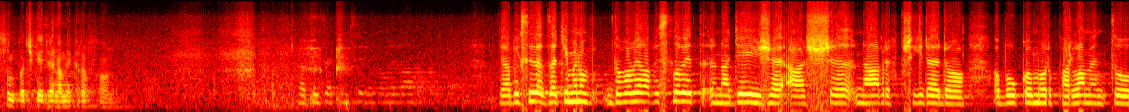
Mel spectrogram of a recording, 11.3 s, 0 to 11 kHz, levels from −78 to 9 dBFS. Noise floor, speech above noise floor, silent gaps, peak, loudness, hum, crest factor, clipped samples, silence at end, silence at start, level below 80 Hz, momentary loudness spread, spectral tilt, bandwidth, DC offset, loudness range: -35 dBFS; 23 dB; none; 0 dBFS; -10 LUFS; none; 12 dB; 0.3%; 0 s; 0 s; -48 dBFS; 22 LU; -3 dB/octave; 11 kHz; under 0.1%; 16 LU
